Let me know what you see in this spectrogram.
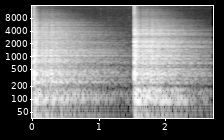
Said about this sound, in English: Here's what pile driving sounds like when you record it that way. Water muffles the sound, so as a human listening to this, it probably doesn't sound so bad, right? But to a fish, it's like the sound of firing a gun next to your head.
